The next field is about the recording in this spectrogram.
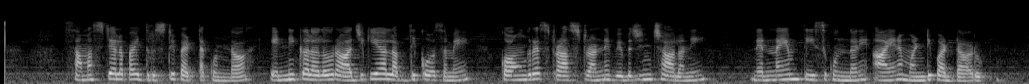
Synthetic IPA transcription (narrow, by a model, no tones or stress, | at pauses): sɐmɐsjɐlɐpɐjd̪ɾuʂʈipɛʈːɐkuɳɖaːe̞nːikɐlɐlo̞ːɾaːd͡ʒɐkiːjalɐb̚d̪ʱikɔːsɐme̞ː | kaːŋɡɾesɾaːʂʈɾaːnːiʋibɐd͡ʒiɲt͡ʃaːlɐni | niɾɳɐjɐmt̪iːsukund̪ɐniʔaːjɐnɐmɐɳɖipɐɖːaːɾu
